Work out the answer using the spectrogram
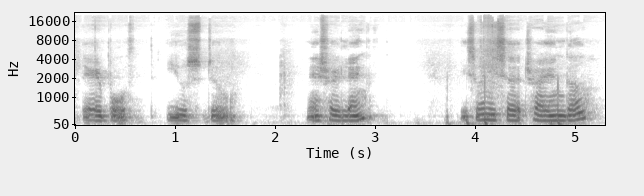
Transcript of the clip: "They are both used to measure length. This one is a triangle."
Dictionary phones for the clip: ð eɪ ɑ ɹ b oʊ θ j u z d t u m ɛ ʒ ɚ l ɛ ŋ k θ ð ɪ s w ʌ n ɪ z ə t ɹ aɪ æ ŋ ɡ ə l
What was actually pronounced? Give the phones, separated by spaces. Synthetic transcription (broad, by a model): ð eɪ ɑ ɹ b oʊ t j u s t u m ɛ ʃ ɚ l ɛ ŋ k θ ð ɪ s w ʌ n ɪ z ə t ɹ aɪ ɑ ŋ ɡ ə l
